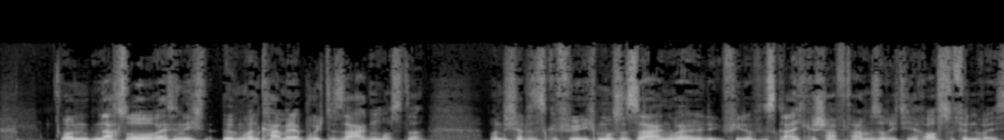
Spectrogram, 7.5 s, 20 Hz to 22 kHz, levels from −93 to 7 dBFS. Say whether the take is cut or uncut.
cut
